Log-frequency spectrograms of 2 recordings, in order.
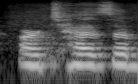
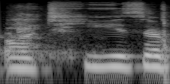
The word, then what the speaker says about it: Arteza: I would say that this Arteza brand or Orteza brand, it depends on how you say it.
